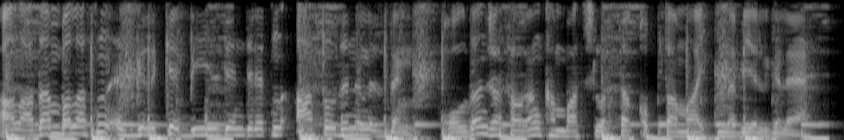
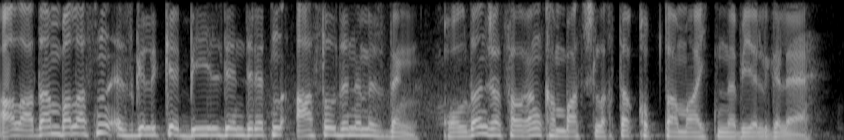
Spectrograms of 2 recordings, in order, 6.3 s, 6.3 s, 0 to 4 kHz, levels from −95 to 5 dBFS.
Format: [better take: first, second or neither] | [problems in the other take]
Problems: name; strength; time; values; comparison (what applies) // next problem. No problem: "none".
second | noise reduction (classical method log-MMSE)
